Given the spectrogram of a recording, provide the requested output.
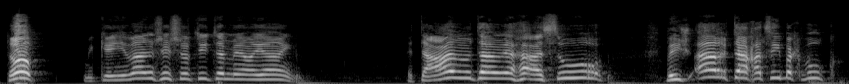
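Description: A man telling a parable in a sermon, animated and dramatic, chuckling as he goes. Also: very high voice. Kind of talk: storytelling sermon.

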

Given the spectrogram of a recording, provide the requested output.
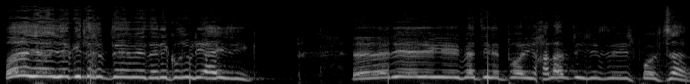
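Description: A man's voice: very high-pitched, a little mellow, pitched above the performer's own voice. A man voicing a poor, frightened dreamer who stammers and pleads with armed guards in a told story. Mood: fearful pleading.

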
